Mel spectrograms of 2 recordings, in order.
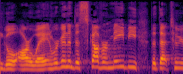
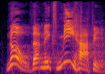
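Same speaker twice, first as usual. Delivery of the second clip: put-on higher, louder toddler contradicting; mock insistent toddler; 3 semitones higher, 6 dB louder than usual. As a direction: play the stubborn two-year-old again. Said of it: "she looks at me and says".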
